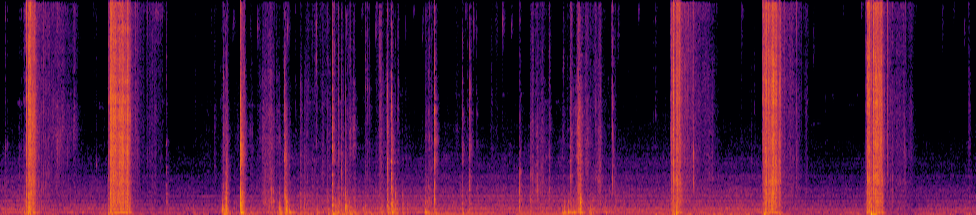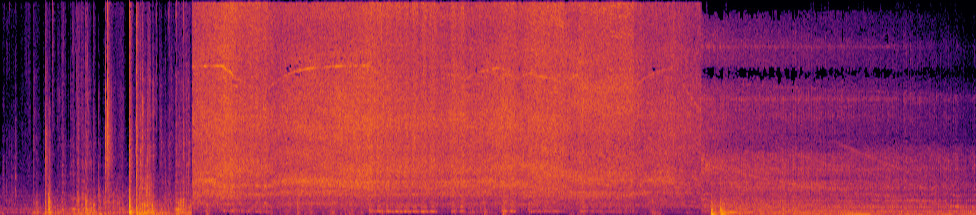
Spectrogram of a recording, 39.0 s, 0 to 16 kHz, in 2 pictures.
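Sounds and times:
angle grinder grinding: 23.4 - 39.0.

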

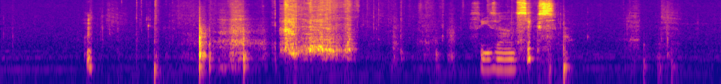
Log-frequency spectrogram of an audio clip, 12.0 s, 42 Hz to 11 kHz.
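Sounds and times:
cardboard rubbing and sliding: 3.6 - 6.0.

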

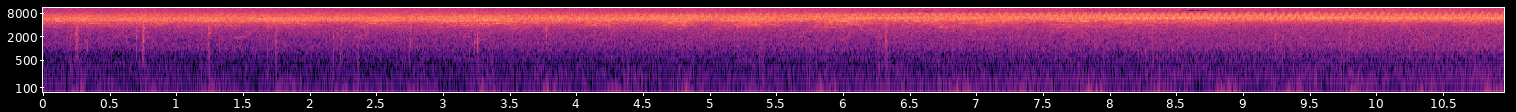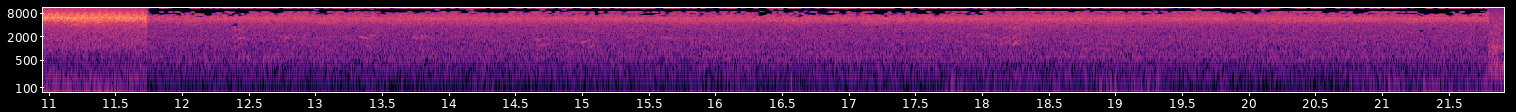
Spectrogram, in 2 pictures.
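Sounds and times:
footsteps on paved path: 0.0 - 11.8
river running over stones: 0.0 - 12.3
cicadas droning: 0.0 - 21.9.

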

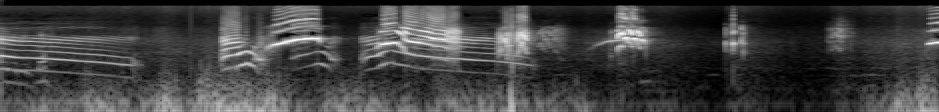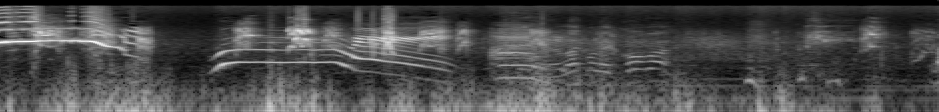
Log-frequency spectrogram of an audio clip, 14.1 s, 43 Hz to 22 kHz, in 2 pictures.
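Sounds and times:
parrot calling: 1.7 - 6.4, 7.0 - 11.2, 13.1 - 14.0.

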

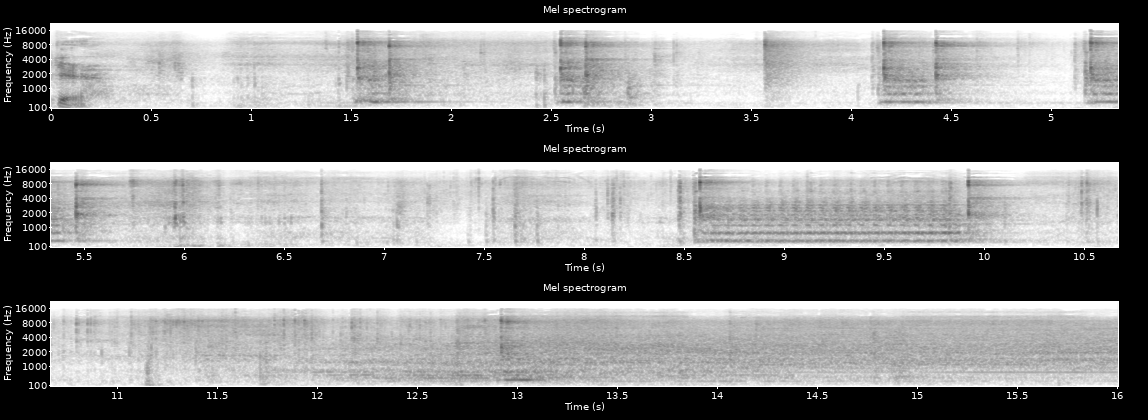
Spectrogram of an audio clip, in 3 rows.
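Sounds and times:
electric chain hoist humming: 4.1 - 5.8, 8.5 - 16.0
hoist click: 4.1 - 6.1.

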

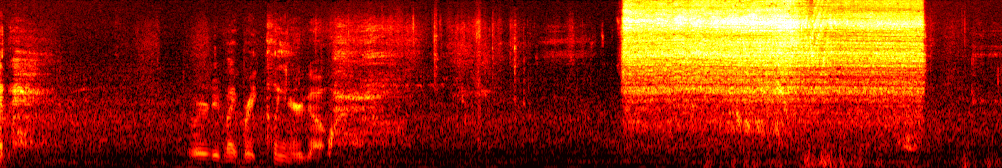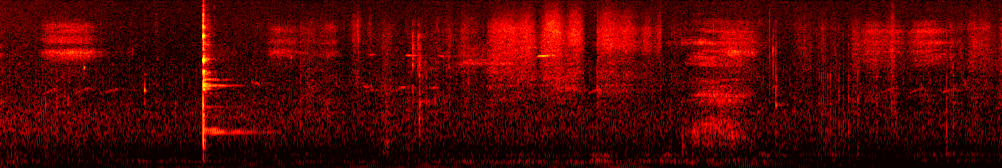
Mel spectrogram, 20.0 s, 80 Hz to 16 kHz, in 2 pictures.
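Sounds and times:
aerosol spray hiss: 6.2 - 9.3.

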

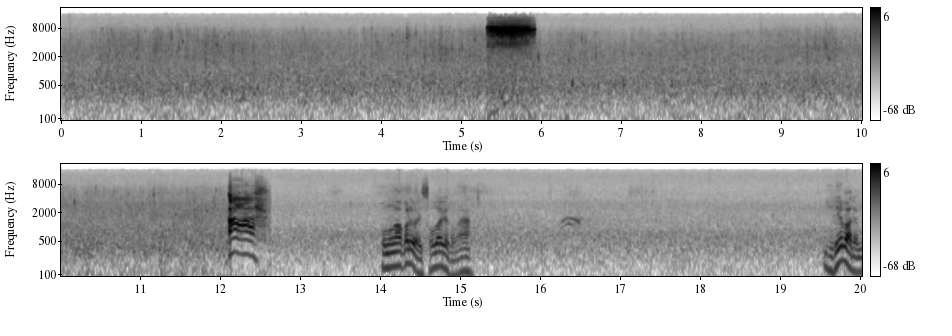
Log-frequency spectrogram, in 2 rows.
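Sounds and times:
river running over stones: 0.0 - 13.0
brief loud hiss: 5.3 - 6.0.

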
